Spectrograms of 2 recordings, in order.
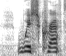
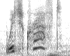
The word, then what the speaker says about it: wishcraft: of wishcraft on you wishcraft like witchcraft oh that's a fun little pronunciation twist huh witchcraft it's not timecraft it's wishcraft it's you you're the one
